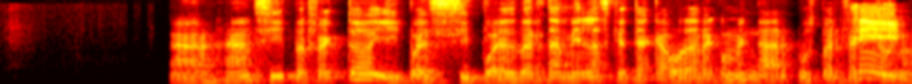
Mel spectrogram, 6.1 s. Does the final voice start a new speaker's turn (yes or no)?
yes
